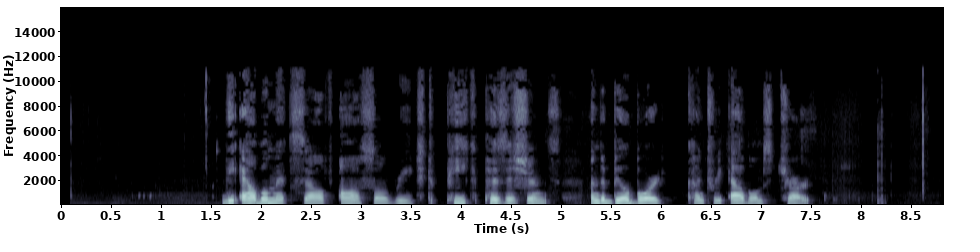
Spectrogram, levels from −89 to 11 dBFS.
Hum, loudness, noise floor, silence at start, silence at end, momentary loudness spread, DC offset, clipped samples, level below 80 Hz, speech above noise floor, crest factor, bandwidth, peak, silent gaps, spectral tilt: none; -21 LUFS; -74 dBFS; 1.65 s; 1.35 s; 14 LU; under 0.1%; under 0.1%; -76 dBFS; 53 dB; 20 dB; 11 kHz; -2 dBFS; none; -6.5 dB/octave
